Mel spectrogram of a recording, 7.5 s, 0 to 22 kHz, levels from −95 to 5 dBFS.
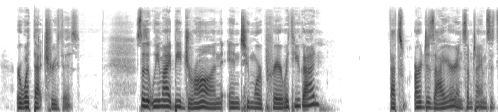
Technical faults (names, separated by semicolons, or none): none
